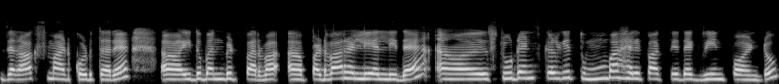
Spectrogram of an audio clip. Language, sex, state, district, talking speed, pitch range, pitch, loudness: Kannada, female, Karnataka, Mysore, 140 wpm, 235-260 Hz, 245 Hz, -14 LUFS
